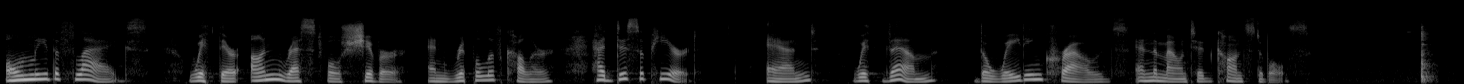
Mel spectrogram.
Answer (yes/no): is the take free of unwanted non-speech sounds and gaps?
no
